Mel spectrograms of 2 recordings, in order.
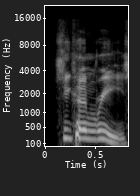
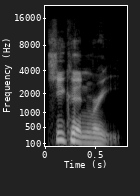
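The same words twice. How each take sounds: First: Couldn't hit harder, a touch higher; couldn't slightly stressed, falling finish. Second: Said in the usual way. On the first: Shown as a demonstration. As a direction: lean on the word couldn't.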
